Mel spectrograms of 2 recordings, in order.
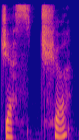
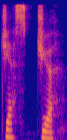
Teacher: i'm fairly certain that when i'm not thinking about it i would very easily voice the second syllable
